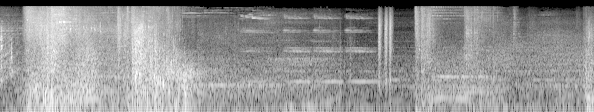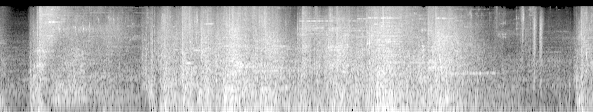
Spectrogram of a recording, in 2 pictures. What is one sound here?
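Magic blasts whoosh and crash in a game battle.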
